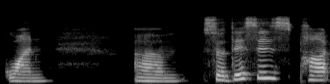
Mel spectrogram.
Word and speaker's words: Guan: about the surname Guan, which in Mandarin is pronounced Guan.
